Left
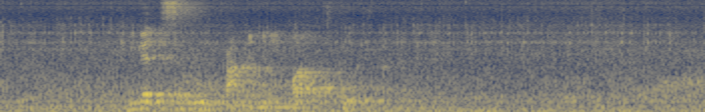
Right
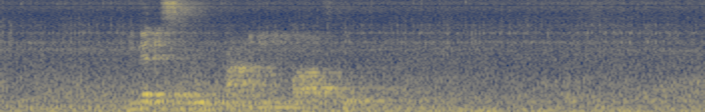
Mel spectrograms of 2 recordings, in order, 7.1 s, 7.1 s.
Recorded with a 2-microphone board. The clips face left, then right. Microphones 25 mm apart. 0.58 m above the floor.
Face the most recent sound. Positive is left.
turn(degrees=55)  # may be behind; listen again after turning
